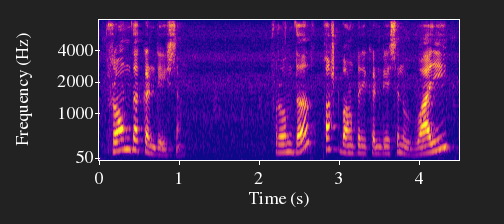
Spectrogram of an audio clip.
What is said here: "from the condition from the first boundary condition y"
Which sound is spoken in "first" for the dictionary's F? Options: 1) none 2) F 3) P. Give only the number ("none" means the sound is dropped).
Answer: 3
